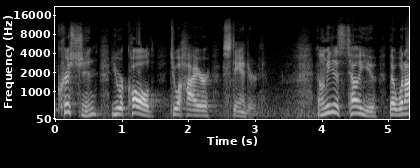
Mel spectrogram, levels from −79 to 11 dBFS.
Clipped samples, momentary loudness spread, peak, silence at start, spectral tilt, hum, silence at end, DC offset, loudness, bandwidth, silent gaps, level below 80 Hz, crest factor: under 0.1%; 16 LU; 0 dBFS; 0.05 s; -3.5 dB/octave; none; 0 s; under 0.1%; -17 LUFS; 13.5 kHz; none; -64 dBFS; 18 dB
